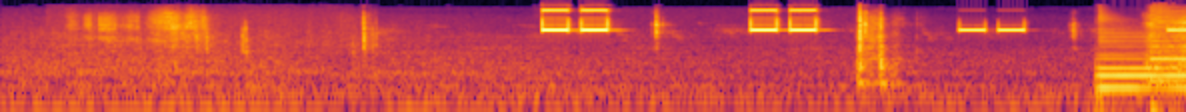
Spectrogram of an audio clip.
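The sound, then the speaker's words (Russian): An alarm clock ringing in a film scene: three pairs of shrill, high electronic beeps at even intervals over faint background noise. “Виталий накрывает будильник ладонью.”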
